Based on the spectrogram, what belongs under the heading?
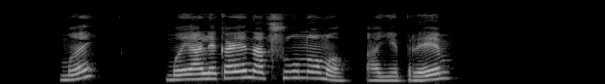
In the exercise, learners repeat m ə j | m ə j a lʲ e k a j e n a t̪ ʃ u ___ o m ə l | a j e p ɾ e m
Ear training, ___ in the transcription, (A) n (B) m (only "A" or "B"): A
